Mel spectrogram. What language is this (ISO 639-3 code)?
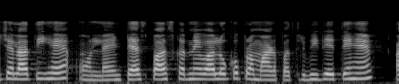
hin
